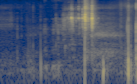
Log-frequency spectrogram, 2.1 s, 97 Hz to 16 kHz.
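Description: Plastic Connect 4 discs clattering and clicking: a rustling clatter with a few sharp clicks about a second in, and another click near the end.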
